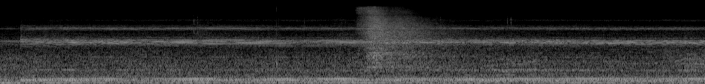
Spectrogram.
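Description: Train at a station: a steady high-pitched whine over a lower hum, with a short burst of hiss about halfway through.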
